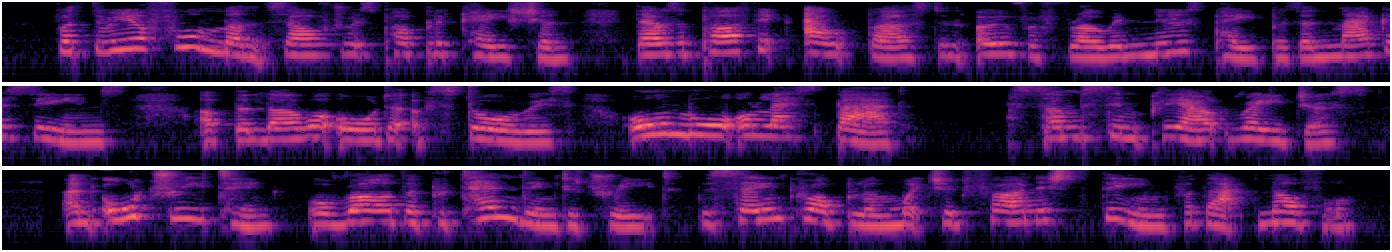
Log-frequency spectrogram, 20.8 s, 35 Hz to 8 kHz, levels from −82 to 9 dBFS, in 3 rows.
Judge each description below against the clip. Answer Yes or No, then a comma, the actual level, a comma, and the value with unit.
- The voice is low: No, high, 225 Hz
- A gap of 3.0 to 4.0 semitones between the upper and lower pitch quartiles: No, average, 4.4 semitones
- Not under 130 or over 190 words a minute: Yes, average, 145 wpm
